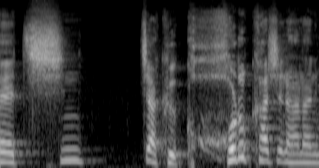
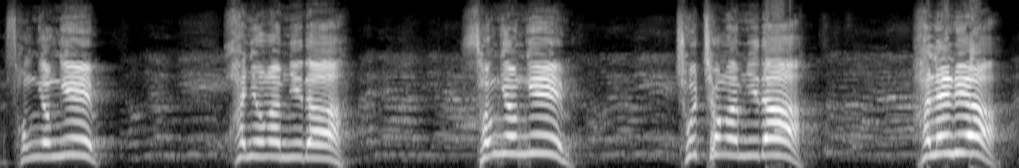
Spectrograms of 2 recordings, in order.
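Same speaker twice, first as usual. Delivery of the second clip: loud, high shouted invocation for the congregation to repeat; preaching call; 8 semitones higher, 18 dB louder than usual. Shown as a demonstration. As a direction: cry it out at full force, leading the room. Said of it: "따라해볼까요?". (회중을 이끄는 높고 큰 외침)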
